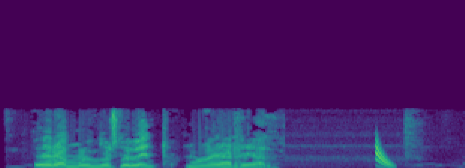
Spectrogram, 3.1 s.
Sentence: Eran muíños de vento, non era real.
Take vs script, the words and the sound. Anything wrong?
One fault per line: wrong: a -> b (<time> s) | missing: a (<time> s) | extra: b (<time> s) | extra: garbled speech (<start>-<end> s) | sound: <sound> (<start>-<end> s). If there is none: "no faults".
sound: chirp (2.5-2.6 s)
